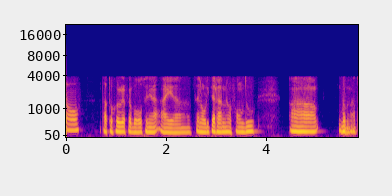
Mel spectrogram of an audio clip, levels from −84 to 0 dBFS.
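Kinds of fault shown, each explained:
The speech sits within a telephone band that stops at about 3.8 kHz, consistent with G.711 telephone coding working as intended, and no fault can be heard.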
